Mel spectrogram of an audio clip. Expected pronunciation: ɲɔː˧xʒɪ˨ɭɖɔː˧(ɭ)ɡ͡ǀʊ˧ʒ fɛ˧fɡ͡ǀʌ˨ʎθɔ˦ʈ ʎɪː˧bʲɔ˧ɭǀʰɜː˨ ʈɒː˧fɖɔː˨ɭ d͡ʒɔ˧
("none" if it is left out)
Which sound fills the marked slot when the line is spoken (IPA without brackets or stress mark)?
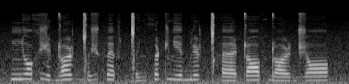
ɭ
